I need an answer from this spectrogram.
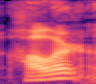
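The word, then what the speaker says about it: Hüller: Huller.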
